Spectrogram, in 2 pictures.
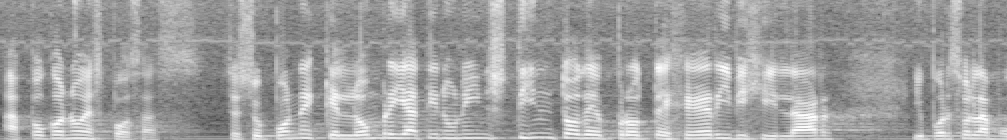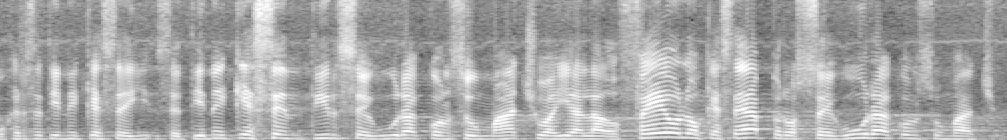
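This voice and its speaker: A man's voice: high voice, normal speed, long reverb tail. A male pastor preaching a sermon, asking the congregation questions and joking with them. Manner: asks the congregation questions, jokes with listeners. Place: church sanctuary.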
